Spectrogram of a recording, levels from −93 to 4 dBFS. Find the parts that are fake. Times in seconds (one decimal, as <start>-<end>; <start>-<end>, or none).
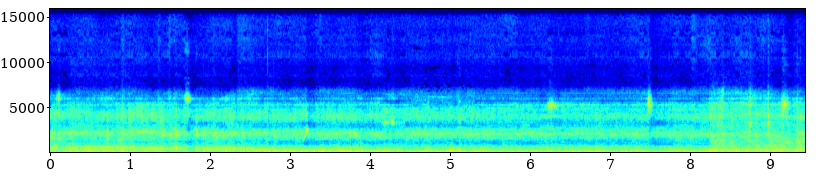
0.0-4.5; 5.3-9.4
